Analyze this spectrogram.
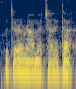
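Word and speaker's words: Uttararamacharita: No, it's not from Raghuvangsha, it's from Uttaram Charit, some work. Oh, I'm not sure who it's by. Uttaram Charit. Uttara Rama Charita, if you want to say all the Sanskrit syllables.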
